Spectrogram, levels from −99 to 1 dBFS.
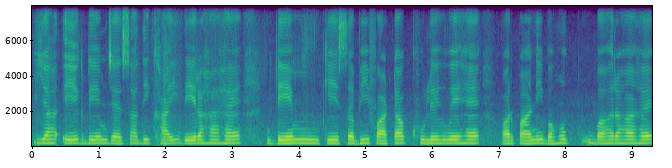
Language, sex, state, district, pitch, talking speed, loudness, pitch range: Chhattisgarhi, female, Chhattisgarh, Korba, 195 Hz, 135 wpm, -16 LUFS, 185-195 Hz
